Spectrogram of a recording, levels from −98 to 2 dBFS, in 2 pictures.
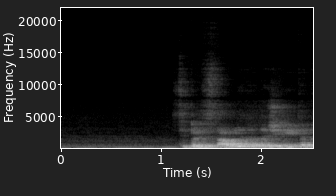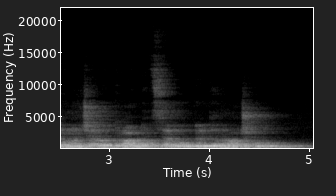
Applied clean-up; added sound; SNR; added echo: none; none; none; reverberation time 1.3 s.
